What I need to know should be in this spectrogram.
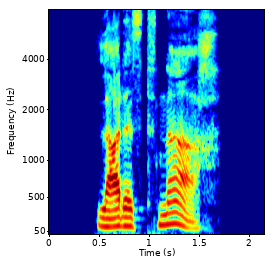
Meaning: second-person singular subjunctive I of nachladen
- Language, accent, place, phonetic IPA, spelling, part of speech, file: German, Germany, Berlin, [ˌlaːdəst ˈnaːx], ladest nach, verb, De-ladest nach.ogg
